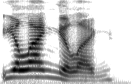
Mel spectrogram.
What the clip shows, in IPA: ˈjɛlæŋ,'jɛlæŋ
